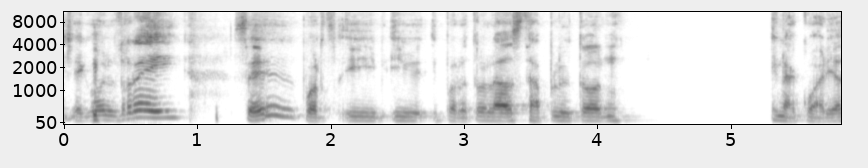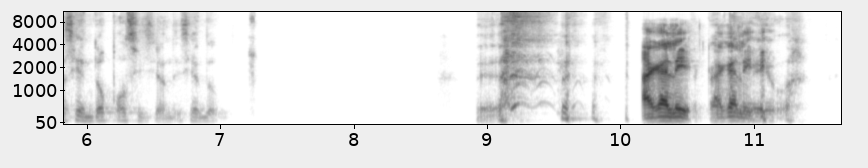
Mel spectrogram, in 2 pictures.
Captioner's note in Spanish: risas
